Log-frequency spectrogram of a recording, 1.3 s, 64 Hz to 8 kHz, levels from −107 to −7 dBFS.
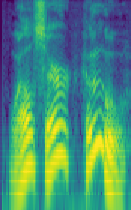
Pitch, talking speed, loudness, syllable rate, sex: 170 Hz, 135 wpm, -14 LUFS, 3.0 syllables/s, male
